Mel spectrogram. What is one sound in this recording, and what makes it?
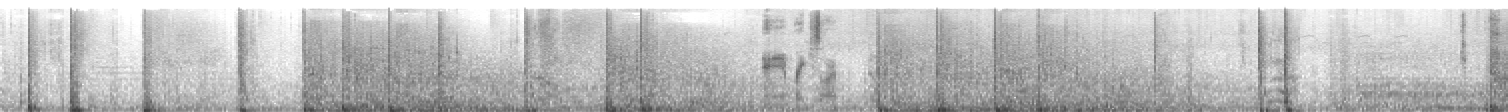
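Punches and kicks land with heavy thuds in quick bursts.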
